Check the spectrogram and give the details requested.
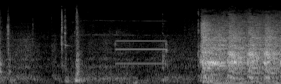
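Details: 2004 Subaru Legacy Outback wagon after in-tank fuel pump filter replacement and priming: a few quiet clicks, short pump hum, then the engine catches cleanly into a smooth idle; healthy start.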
